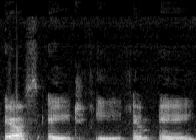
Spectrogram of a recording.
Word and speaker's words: Shema: And it is spelled S-H-E-M-A, and that's the name of the ministry, Shema.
